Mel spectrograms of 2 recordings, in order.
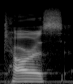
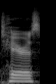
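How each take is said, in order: First: It sounds like the word Taurus. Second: It sounds like Taris, not Taurus. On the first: The speaker calls it wrong. "I had that wrong" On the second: The speaker calls it right. "most people say Taris"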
